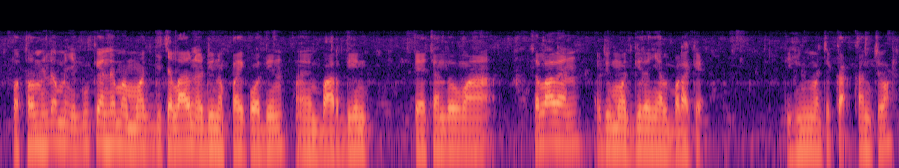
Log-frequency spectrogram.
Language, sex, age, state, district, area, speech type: Santali, male, 30-45, West Bengal, Birbhum, rural, spontaneous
